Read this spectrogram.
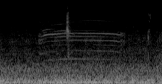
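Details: A small white and black cat gives one faint, thin, high-pitched meow lasting under a second, drawn out and level. A steady low hum sits underneath, and a person talks to it just after.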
